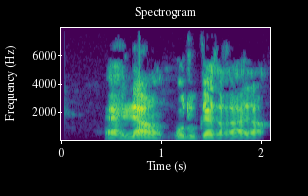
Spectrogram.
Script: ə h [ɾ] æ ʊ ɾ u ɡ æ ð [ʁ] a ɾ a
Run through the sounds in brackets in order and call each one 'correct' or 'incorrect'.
incorrect: l, correct

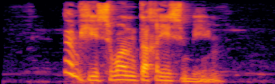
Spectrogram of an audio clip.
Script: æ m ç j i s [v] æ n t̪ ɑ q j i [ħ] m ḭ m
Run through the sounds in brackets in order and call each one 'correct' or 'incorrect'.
incorrect: w, incorrect: s

